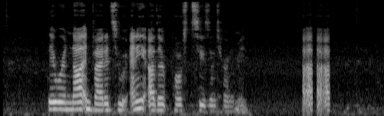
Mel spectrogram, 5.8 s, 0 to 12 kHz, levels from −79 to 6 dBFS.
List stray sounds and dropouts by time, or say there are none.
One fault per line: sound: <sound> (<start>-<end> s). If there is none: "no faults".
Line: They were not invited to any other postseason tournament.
sound: laugh (4.5-5.0 s)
